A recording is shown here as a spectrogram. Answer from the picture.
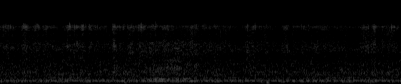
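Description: Near silence with faint, light rustling: thin plastic food-handling gloves crinkling as hands press and flatten a piece of dough.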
